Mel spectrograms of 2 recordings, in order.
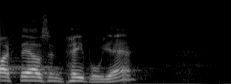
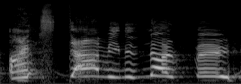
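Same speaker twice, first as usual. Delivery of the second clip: much higher, slow, loud whine; whining hungry kid; 12 semitones higher, 5 dB louder, much slower than usual. Retold or imitated. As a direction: wail it like a starving boy. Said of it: "When they whine".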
